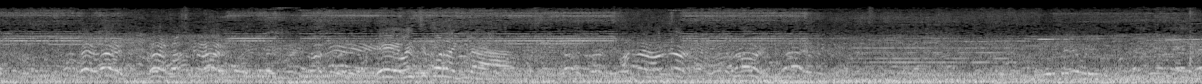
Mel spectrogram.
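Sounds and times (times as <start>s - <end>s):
low street rumble: 0.0s - 12.0s
men shouting: 0.7s - 8.2s.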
